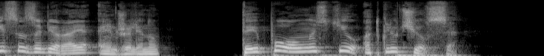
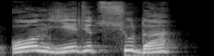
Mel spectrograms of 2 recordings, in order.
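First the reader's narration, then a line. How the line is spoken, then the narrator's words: Screaming. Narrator (Russian): завопил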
